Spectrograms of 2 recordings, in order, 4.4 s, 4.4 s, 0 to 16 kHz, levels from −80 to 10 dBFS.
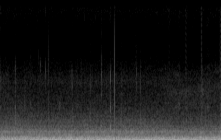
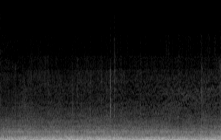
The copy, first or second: second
